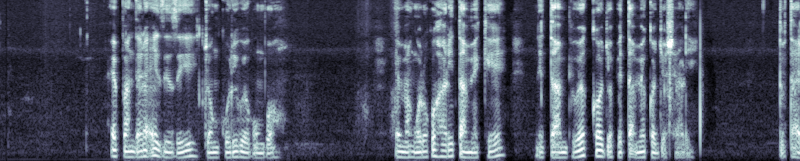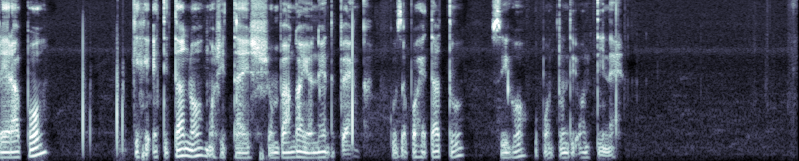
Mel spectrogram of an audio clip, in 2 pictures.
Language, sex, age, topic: Oshiwambo, male, 25-35, finance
